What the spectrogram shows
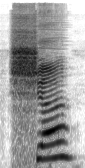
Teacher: एक श जो हमारा है तालव्य वाला होता है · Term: तालव्य श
